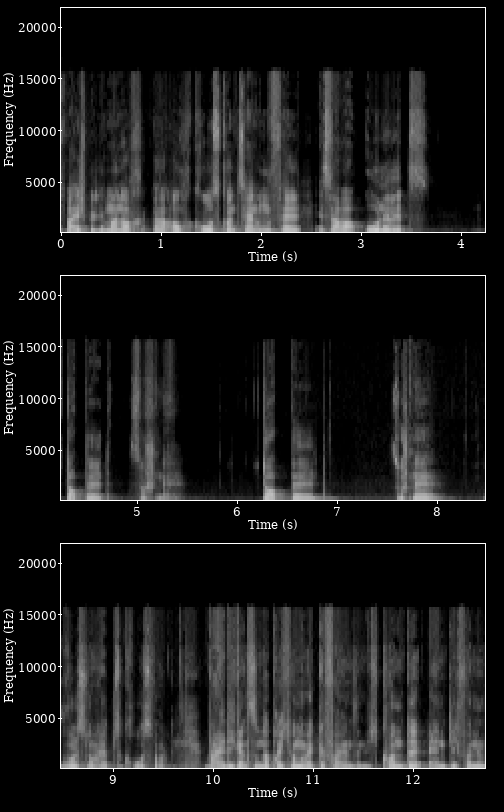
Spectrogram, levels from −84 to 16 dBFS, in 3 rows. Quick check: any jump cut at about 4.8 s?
no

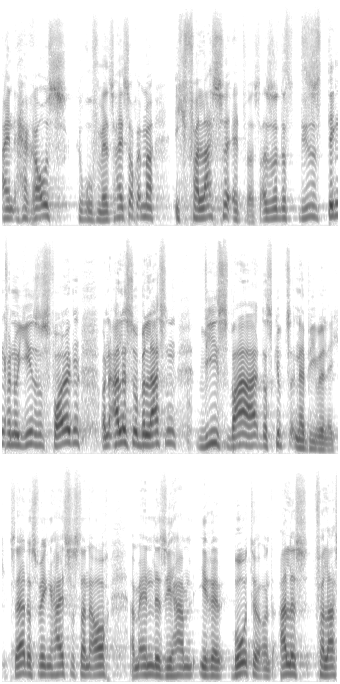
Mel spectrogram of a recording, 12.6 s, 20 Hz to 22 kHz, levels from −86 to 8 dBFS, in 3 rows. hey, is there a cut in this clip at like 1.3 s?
no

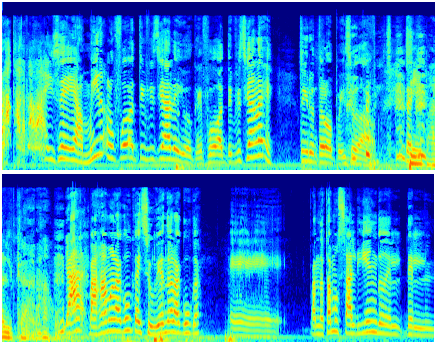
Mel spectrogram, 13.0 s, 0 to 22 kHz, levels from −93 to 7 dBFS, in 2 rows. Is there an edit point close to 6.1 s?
yes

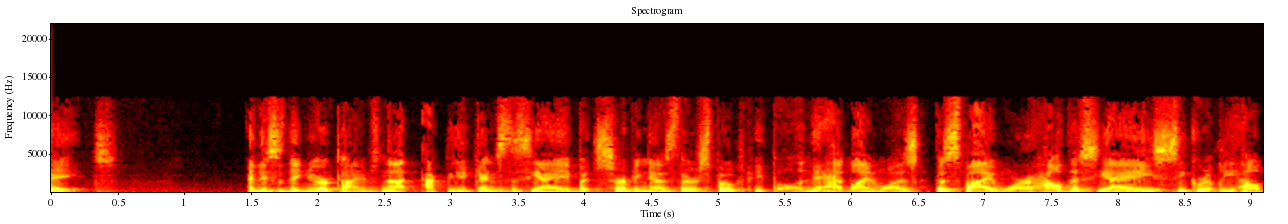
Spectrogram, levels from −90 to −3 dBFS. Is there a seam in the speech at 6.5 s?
yes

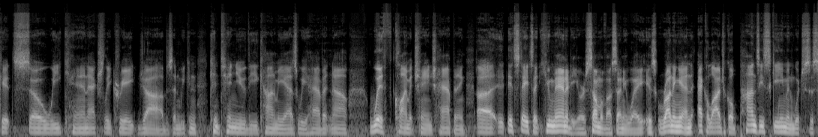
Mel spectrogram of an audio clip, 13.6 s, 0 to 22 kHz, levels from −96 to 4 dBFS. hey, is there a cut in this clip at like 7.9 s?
yes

